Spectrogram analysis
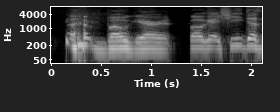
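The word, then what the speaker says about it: Beau: looked at her name it's spelled b e Au I'm sorry B auau so I've I've always is that's Bo right that's Bo yeah Bo that's Bo okay I mean maybe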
